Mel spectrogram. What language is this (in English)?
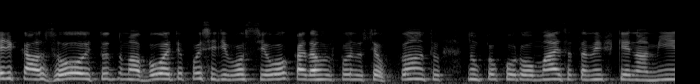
Portuguese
